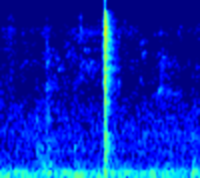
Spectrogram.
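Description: A single sharp click about a second in, over a faint low hum.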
